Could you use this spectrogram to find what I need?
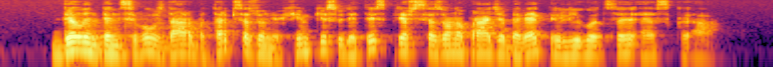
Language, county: Lithuanian, Kaunas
